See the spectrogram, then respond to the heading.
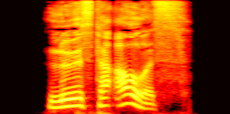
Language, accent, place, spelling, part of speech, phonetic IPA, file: German, Germany, Berlin, löste aus, verb, [ˌløːstə ˈaʊ̯s], De-löste aus.ogg
- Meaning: inflection of auslösen: 1. first/third-person singular preterite 2. first/third-person singular subjunctive II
